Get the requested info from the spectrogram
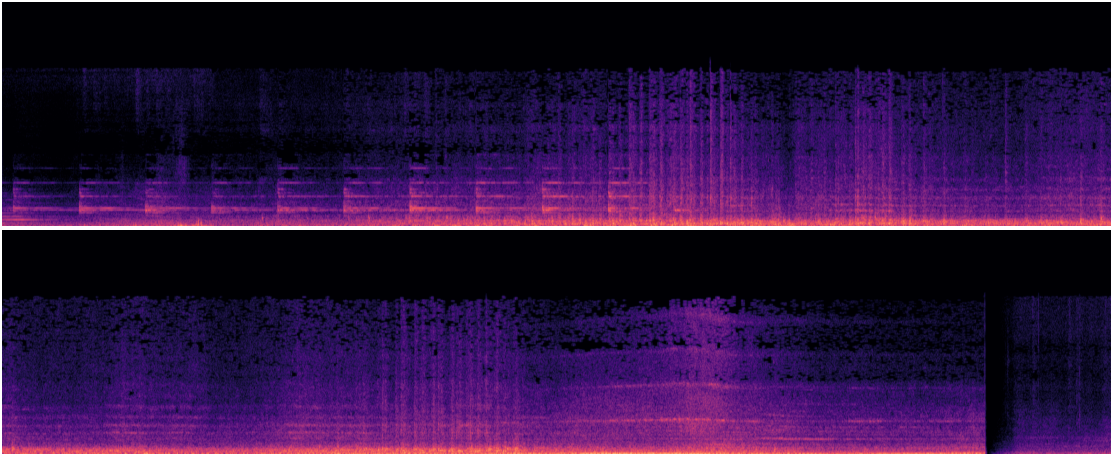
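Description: MBTA commuter train passing close along a station platform: its bell rings about twice a second as it comes in, then the rumble of the bilevel coaches rolling by builds and holds. The sound cuts off abruptly near the end.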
